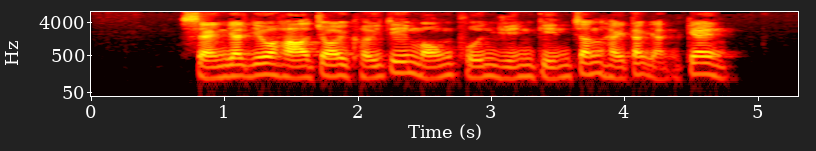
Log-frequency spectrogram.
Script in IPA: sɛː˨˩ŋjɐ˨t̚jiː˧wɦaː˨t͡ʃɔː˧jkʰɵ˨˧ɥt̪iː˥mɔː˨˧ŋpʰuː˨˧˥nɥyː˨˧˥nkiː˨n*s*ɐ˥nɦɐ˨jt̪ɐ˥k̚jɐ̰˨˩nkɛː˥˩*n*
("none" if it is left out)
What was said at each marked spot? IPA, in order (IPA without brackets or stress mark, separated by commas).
t͡s, ŋ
